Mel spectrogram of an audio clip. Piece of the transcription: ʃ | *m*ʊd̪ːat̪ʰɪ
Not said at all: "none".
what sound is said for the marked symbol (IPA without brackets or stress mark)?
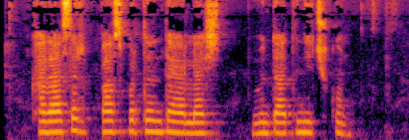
m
